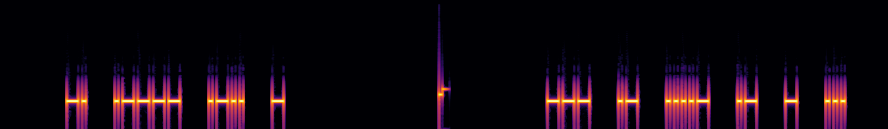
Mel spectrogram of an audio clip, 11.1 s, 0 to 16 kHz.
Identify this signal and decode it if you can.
Morse code, heard as a keyed tone, about 25 wpm, spaced as for 16 wpm, 690 Hz. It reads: N1LT OA4ATS
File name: Lesson 15g - Number 5 - Call Signs 25wpm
